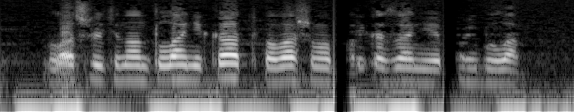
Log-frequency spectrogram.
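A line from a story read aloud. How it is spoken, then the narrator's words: Reported in dejected voice. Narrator (Russian): Лани упавшим голосом доложила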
